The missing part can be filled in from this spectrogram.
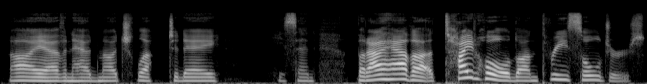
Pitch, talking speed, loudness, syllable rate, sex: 185 Hz, 165 wpm, -19 LUFS, 3.8 syllables/s, female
